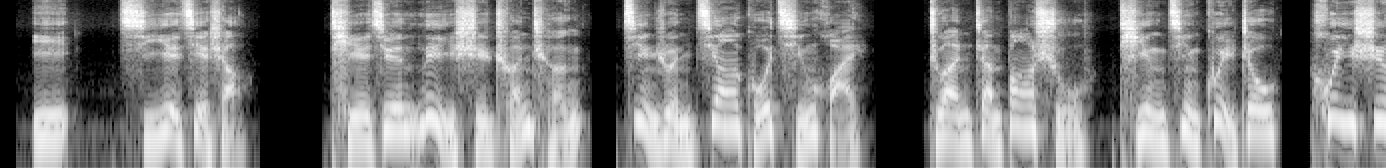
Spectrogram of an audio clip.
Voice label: 男, 企业宣传, 激情有力; 年轻厚重; 年轻稳重; 中建二局

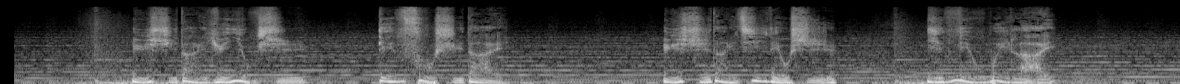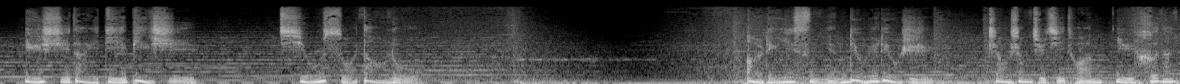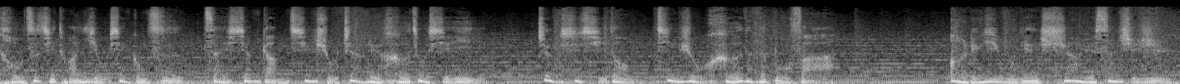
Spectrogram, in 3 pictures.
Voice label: 男 宣传片配音 大气感; 语言全能; 高端大气; 招商局地产宣传

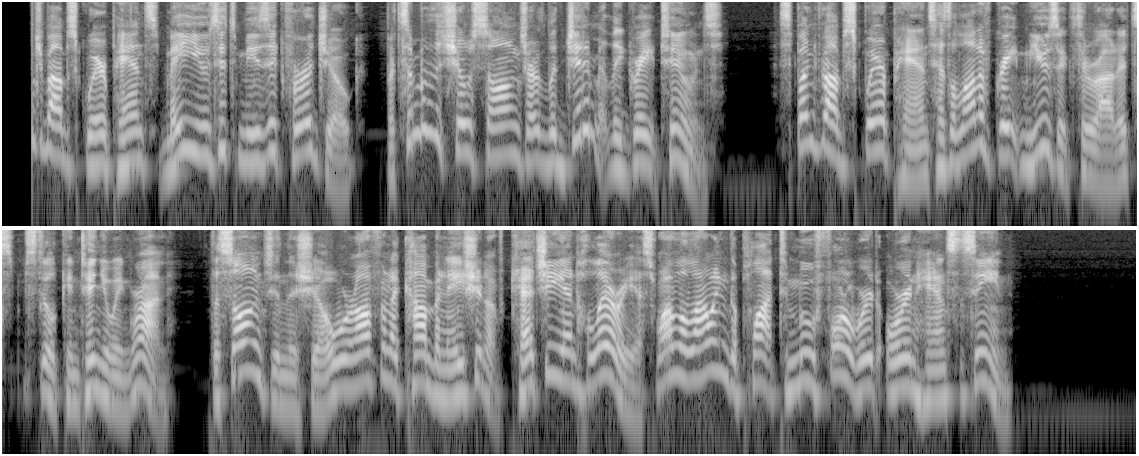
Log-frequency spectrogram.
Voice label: 美式男声

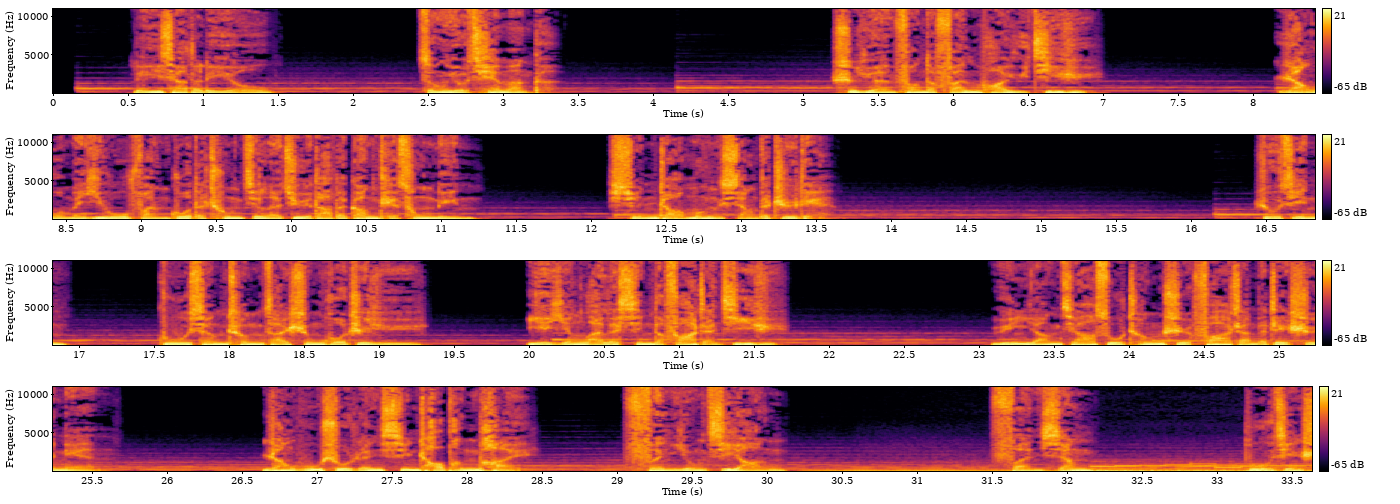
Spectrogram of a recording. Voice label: 男 自然旁白 品质磁性; 宣传; 御海湾项目

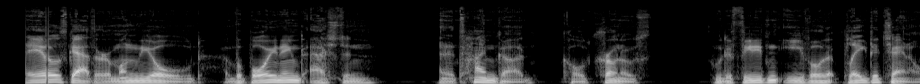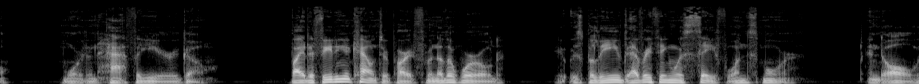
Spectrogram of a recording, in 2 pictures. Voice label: 美式男声 轻松陈述类

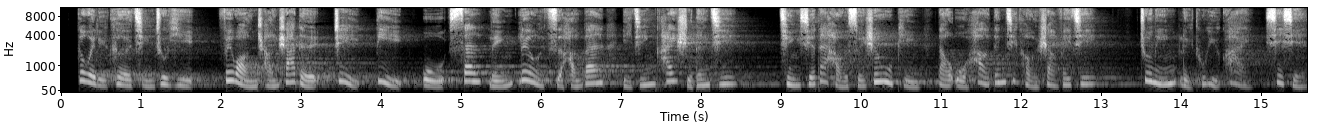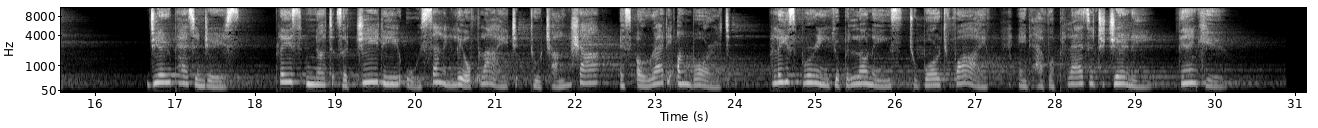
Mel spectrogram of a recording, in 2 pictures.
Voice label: 女, 机场广播, 中英文广播

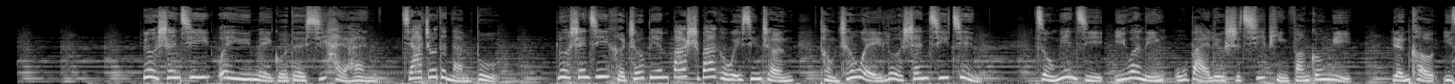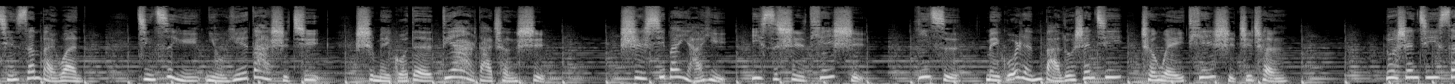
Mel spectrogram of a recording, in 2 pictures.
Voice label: 女 城市宣传 年轻高端; 洛杉矶; 大气浑厚

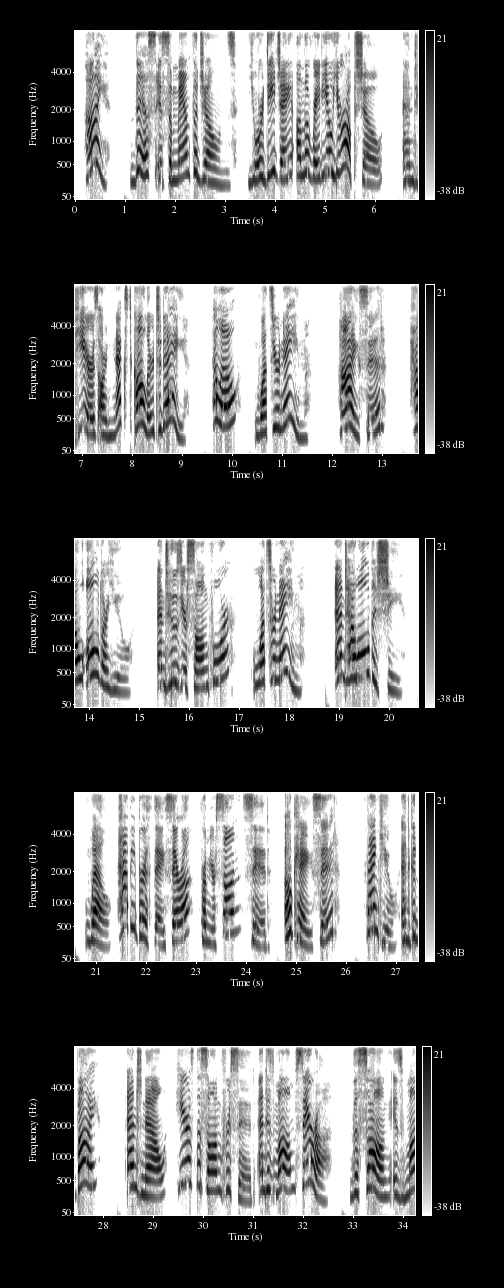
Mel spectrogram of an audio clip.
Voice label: 美式女声 对话自然风格

